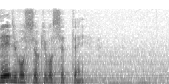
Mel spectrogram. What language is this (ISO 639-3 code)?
por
